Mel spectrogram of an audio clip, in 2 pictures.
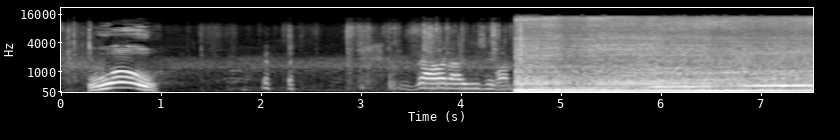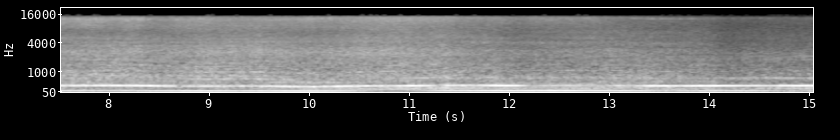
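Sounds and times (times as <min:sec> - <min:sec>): engine running: 0:04.5 - 0:15.0.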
